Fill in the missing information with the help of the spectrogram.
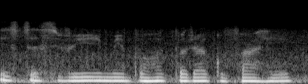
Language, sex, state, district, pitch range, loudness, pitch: Hindi, female, Arunachal Pradesh, Papum Pare, 155-170 Hz, -12 LUFS, 160 Hz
